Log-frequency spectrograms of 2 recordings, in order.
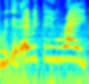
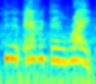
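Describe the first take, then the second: First: High, pained holler. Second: High but softer, sinking despair; quieter anguished repeat. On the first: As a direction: cry it out in protest. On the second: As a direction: let the protest drain away. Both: Retold or imitated. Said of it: "I'm hollering".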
